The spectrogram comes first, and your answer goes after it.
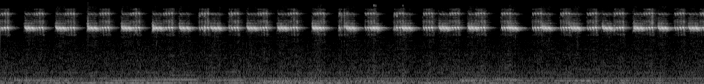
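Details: Persistent cricket chirping, high trilled pulses about three per second with a higher overtone; faint low murmuring sounds in the background.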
